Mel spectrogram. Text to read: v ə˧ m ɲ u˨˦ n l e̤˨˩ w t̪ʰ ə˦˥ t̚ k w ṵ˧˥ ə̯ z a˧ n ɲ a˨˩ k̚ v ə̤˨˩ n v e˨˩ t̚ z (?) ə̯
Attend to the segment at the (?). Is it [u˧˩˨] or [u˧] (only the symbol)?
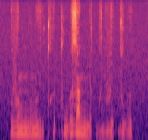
u˧˩˨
